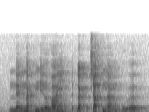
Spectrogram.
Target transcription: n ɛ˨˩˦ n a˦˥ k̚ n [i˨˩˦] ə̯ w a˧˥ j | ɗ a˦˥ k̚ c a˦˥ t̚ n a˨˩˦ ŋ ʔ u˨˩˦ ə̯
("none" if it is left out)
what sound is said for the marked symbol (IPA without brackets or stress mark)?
i˨˩˦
